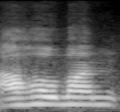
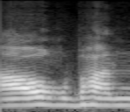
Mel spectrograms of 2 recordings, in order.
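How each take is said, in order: The two takes are said the same way.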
